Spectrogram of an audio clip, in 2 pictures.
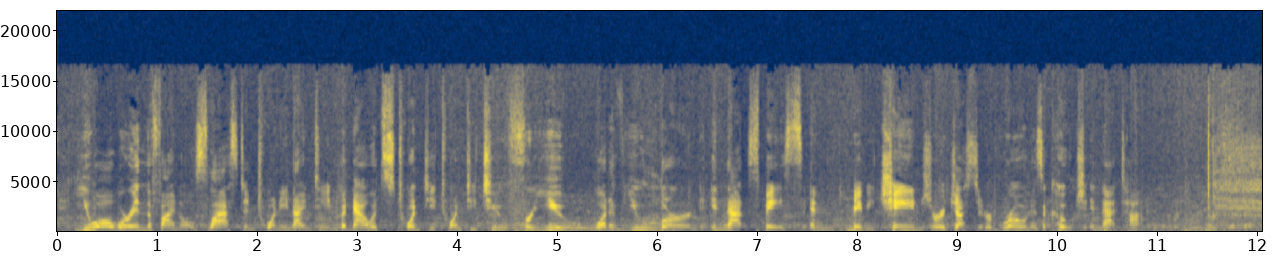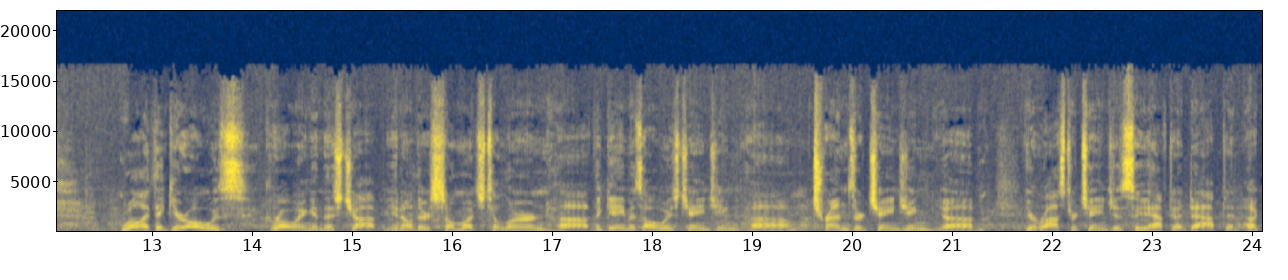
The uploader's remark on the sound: we're live at Finals Media Day!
